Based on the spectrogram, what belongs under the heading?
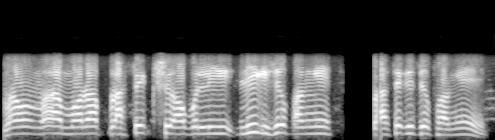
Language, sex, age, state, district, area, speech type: Manipuri, male, 60+, Manipur, Kangpokpi, urban, conversation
